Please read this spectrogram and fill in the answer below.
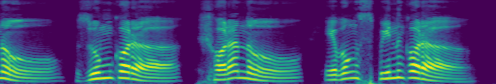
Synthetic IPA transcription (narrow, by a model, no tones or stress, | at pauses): nɔzumkɔɾaʃɔɾanɔ | eβɔŋspinkɔɾa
